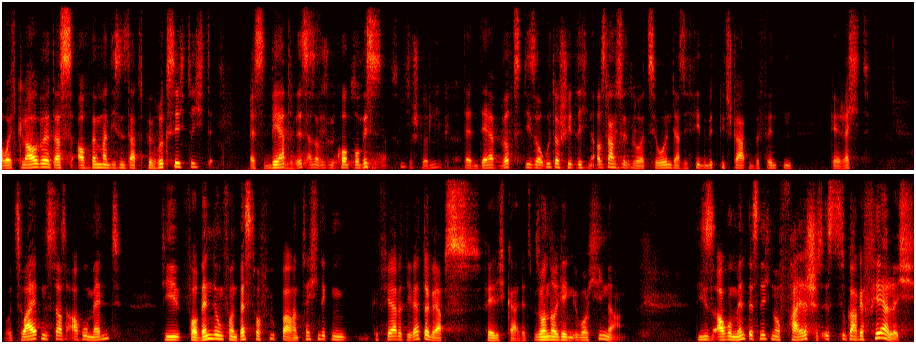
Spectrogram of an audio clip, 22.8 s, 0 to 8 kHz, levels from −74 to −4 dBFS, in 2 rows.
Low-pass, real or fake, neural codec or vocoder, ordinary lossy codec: none; fake; codec, 16 kHz, 0.8 kbps, ZipCodec; none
